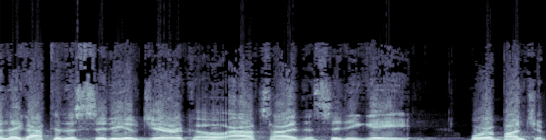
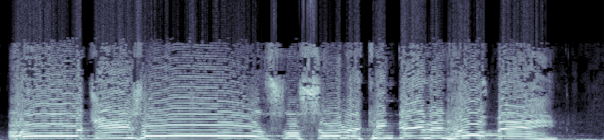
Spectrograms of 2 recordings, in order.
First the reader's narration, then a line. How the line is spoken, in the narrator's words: he cried out loudly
